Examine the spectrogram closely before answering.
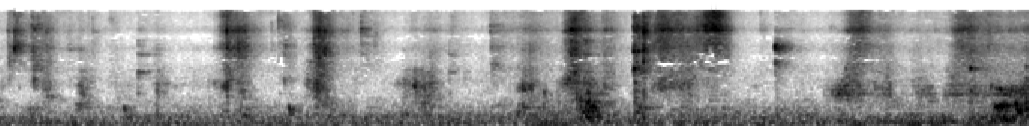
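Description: Faint mealtime sounds: chopsticks clicking against porcelain bowls, chewing, and slurping from a bowl. Short clicks are scattered throughout, with louder slurping noises about four seconds in and near the end.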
